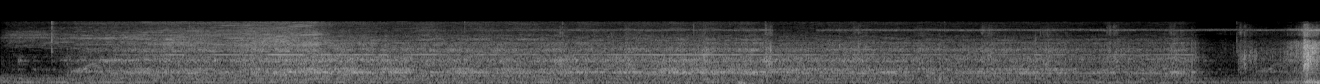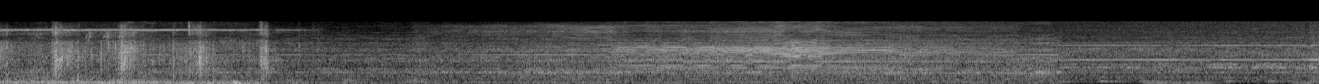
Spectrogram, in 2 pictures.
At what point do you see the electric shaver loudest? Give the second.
21 s.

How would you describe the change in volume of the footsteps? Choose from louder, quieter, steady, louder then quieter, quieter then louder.
louder.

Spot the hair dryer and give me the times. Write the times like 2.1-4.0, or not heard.
0.0-26.3.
